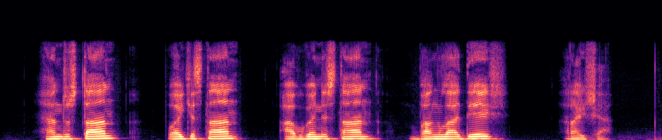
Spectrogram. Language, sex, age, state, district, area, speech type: Kashmiri, male, 18-30, Jammu and Kashmir, Anantnag, rural, spontaneous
